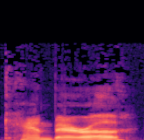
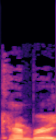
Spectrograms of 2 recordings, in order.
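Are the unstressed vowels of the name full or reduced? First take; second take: full; reduced. First: The unstressed vowels are said as full vowels. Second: The unstressed vowels are reduced to weak vowels. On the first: The speaker calls it wrong. "You don't say Canberra" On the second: The speaker calls it right. "You have to say Canberra"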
